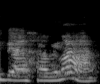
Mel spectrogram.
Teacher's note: It could be be'ahava, put the accent on the last syllable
